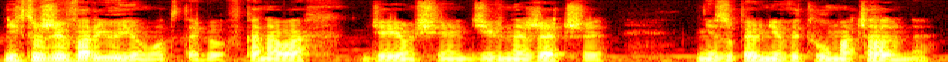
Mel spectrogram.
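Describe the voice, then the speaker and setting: A man's voice: medium pitch, level tone, measured pace, close to an everyday voice. A man voicing a seasoned male rat-hunter who speaks in dry, matter-of-fact banter, in an audiobook reading. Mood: musing. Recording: slightly dull audio with faint music.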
